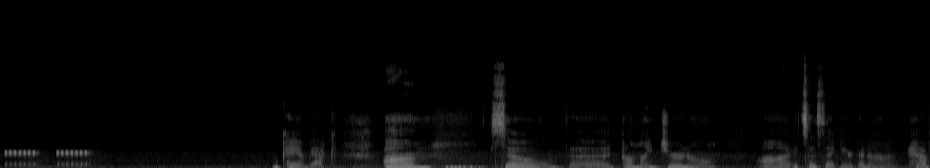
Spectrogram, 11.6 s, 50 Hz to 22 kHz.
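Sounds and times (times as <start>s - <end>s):
telephone ringing with electronic pulses: 0.0s - 1.2s
low hum: 0.0s - 11.6s
speech: 3.4s - 11.6s.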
